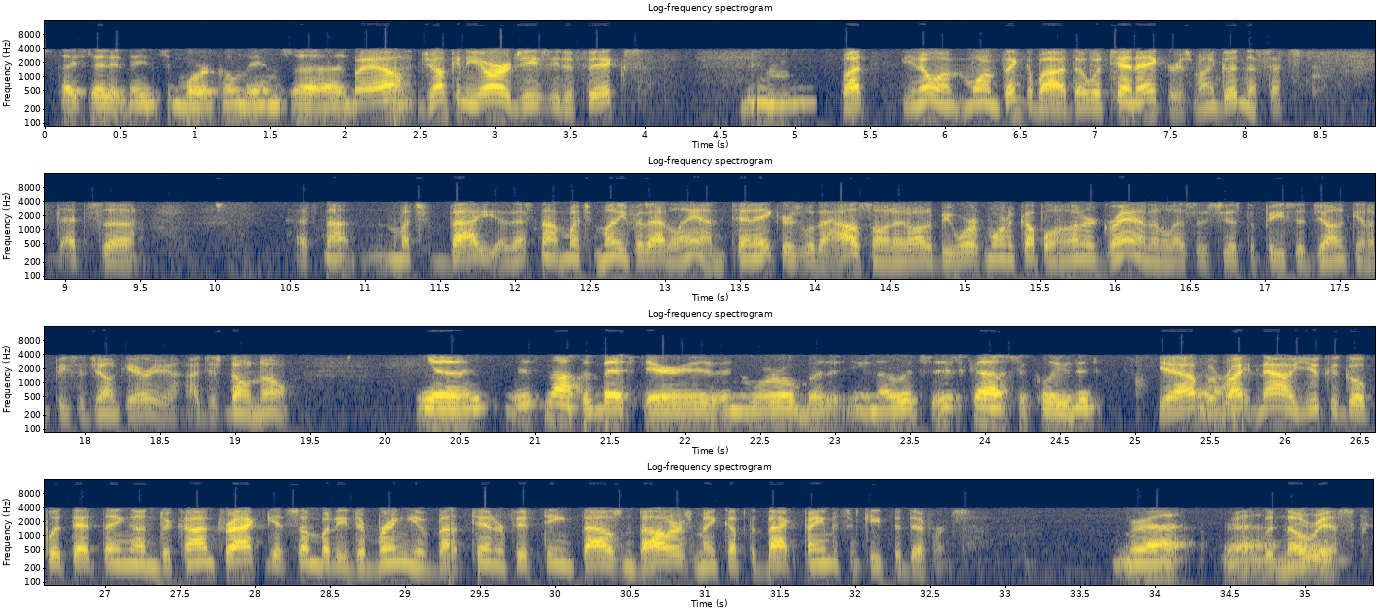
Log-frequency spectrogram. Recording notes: Q&A Call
